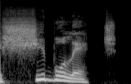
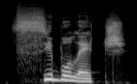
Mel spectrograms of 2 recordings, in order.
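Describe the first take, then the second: First: Chibolete said with sh at the start; shee-bo-LEH-chee, sh clearly marked; correct sh sound. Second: Cibolete said slowly with a plain s, not sh; wrong s sound. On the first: Pastor corrects himself: chibolete with sh. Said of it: "aliás, a palavra é". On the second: Pastor shows the Ephraimite way: cibolete with s. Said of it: "mas na língua deles era". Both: Shown as a demonstration.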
